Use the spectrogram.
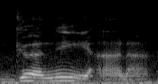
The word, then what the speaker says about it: Jnana: So, Jnana Yoga, it's actually spelled Jnana, and it's pronounced Jnana, meaning sounding like this, Jnana, Jnana Yoga.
